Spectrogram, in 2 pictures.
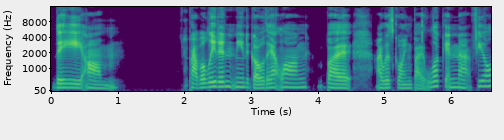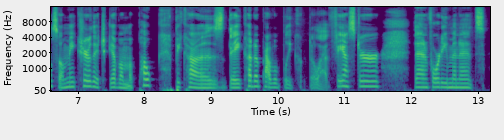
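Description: A woman's voice: fairly low pitch, a little slow, vocal fry, dry recording, studio quality. A woman hosting a home cooking vlog, narrating her dishes in a chatty, homey way with small laughs. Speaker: cooking channel host. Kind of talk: casual cook-along narration. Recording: music playing underneath.

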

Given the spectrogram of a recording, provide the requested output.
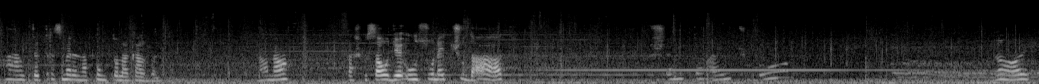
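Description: Excitable high-voiced gamer. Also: male voice, long pauses, over music. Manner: excitable, shouts and trash-talks at enemies. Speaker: gaming video host. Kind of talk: let's play commentary.

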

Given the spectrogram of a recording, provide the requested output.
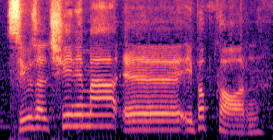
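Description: Slow, tentative male quiz contestant. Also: on the high side, very animated. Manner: tentative, thinking aloud before answering. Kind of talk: short spoken quiz answers. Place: large TV studio. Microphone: lapel mic. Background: music.

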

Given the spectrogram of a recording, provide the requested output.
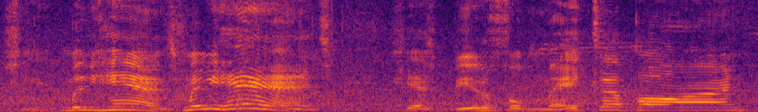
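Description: Higher-voiced middle-aged man vlogging outdoors. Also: very animated, normal speed. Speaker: food review vlogger. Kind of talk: casual vlog chat. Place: outdoor fast-food patio. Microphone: camera at arm's length. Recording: noisy outdoor traffic background.

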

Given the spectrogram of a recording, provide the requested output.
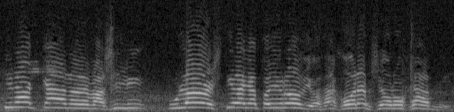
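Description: Wheedling con-man witness, very high voice, roomy old film sound. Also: pushed and bright, muffled recording, a little hiss or hum. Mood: scheming. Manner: wheedling, persuasive, haggling. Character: smooth-talking, scheming male con-man witness. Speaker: professional false witness.

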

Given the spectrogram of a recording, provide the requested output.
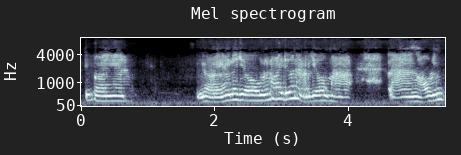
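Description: A middle-aged woman speaks in a slightly low voice. She tells her own story in casual, spoken talk. She rambles and often repeats words as she goes. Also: unhurried, fairly bright tone, a little hiss or hum, rough recording. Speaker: interviewee, mother telling her story.

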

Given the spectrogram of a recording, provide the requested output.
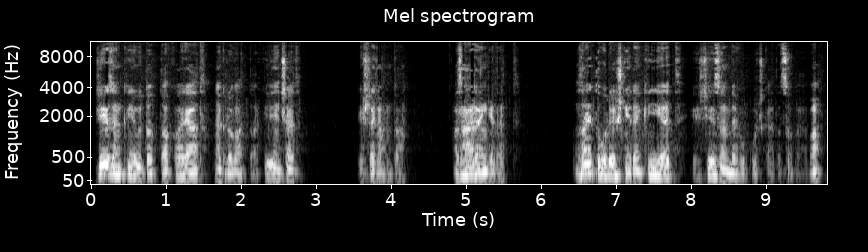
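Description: A man reading a novel aloud as an audiobook in a steady way, with small slips and restarts. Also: fairly low pitch, breathy edge. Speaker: audiobook reader. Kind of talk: audiobook narration.

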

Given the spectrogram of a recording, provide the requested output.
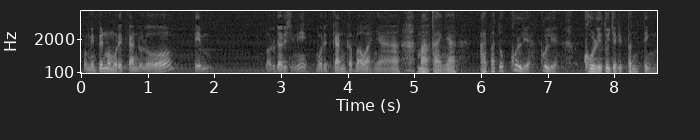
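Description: A male pastor giving a sermon at a church service in a casual, animated way, swinging between loud emphasis and quiet asides. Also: medium pitch, normal speed, slight background noise.

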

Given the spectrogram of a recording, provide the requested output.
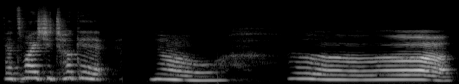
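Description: A woman's voice: fairly high pitch, drawn-out words, a bit bright, a little hiss or hum. A woman in her twenties giving spontaneous reaction commentary in short exclamations and questions as she watches a film. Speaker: movie reaction host. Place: small furnished room indoors. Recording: film soundtrack playing behind the voice. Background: film music and dialogue.

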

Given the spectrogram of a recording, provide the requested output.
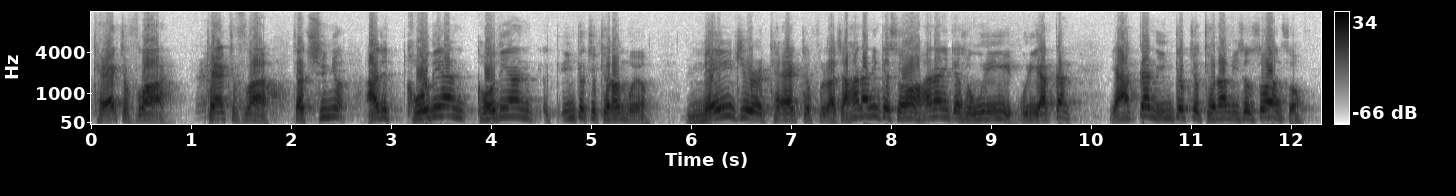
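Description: A man's voice: sits high, expressive, normal speed. A man teaching an English lesson to a class, drilling students with constant questions and exaggerated pronunciation. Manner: drills students with repeated call-and-response questions.

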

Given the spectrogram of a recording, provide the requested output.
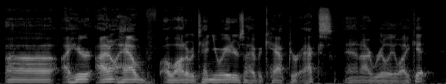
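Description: A man's voice: on the low side, steady tone, quick pace, bright, forceful tone. A man hosting a casual live stream, reading out chat questions and answering in a rambling way with many ums and restarts. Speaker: livestream host.

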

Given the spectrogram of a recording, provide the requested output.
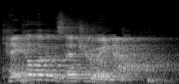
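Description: A man's voice: a little high, sing-song, a little fast, a bit bright, a little hiss or hum. Young adult American male builder-host, explanatory delivery, heavy cave echo and long reverb from an empty house interior. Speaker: home builder hosting a project video. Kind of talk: explanatory presenting to camera. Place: large empty unfinished house interior, indoors.

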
